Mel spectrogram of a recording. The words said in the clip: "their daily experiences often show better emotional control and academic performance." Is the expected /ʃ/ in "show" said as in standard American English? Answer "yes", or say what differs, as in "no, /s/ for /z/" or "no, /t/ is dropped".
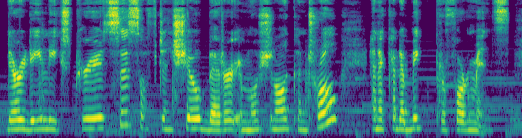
yes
